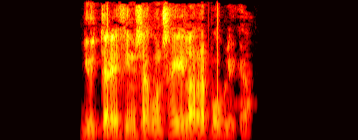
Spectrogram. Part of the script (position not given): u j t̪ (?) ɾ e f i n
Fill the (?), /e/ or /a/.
a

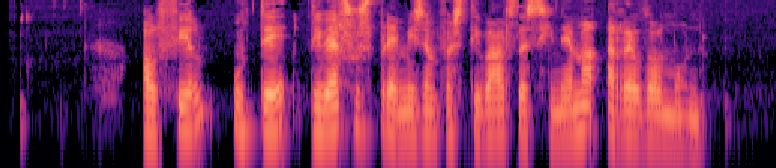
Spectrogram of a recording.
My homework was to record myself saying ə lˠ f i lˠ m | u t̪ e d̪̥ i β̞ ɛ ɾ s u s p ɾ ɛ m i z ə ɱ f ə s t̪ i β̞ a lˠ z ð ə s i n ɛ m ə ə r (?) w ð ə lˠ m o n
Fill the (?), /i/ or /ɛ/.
ɛ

